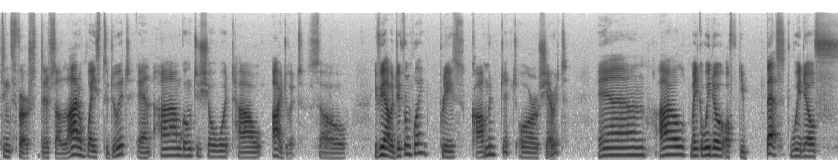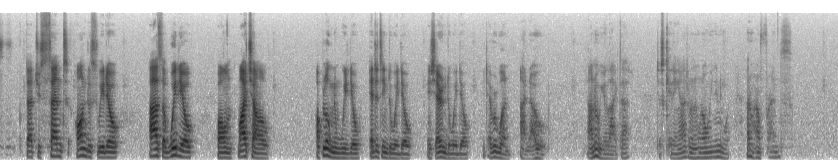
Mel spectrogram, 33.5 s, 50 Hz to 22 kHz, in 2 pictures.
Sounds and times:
Speech: 0:00.0 - 0:11.4, 0:12.0 - 0:19.2, 0:19.8 - 0:22.2, 0:23.1 - 0:27.7, 0:28.5 - 0:32.6.

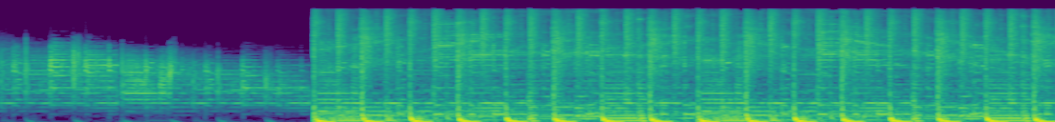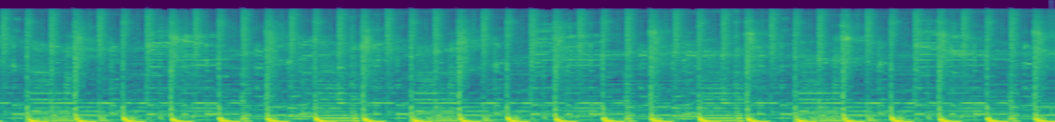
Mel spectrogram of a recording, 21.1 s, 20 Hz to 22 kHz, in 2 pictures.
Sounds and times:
Electronic music: 0:00.0 - 0:21.1.

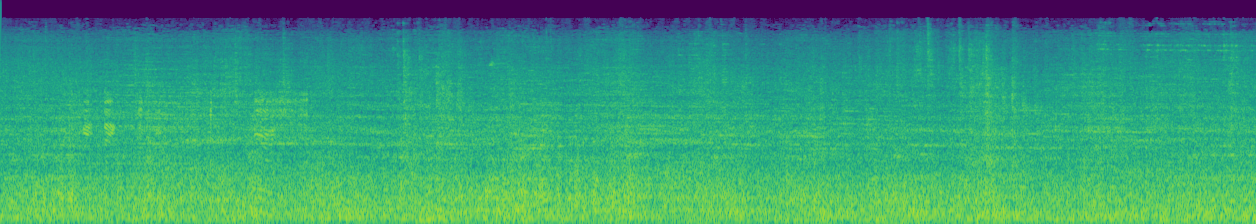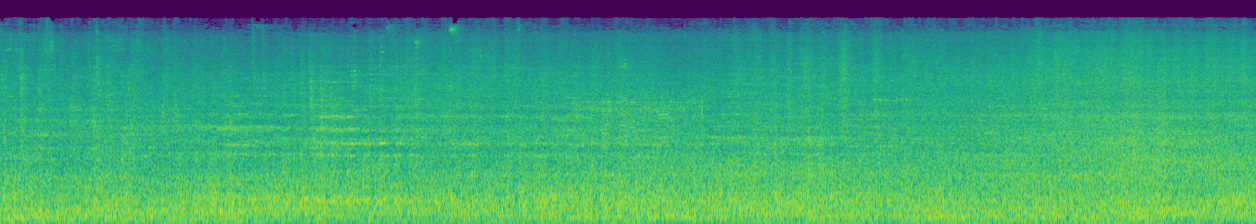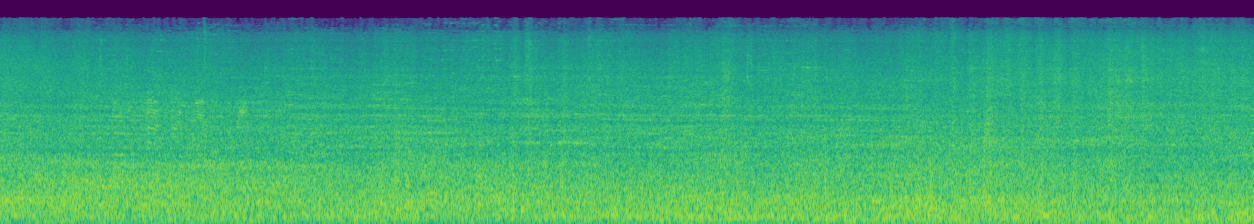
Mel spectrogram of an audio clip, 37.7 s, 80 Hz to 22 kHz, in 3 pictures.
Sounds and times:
Outside, urban or manmade: 0:00.0 - 0:37.6
Railroad car, train wagon: 0:00.0 - 0:37.6
Train: 0:00.0 - 0:37.6.

